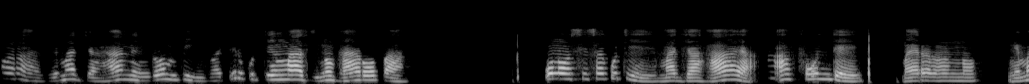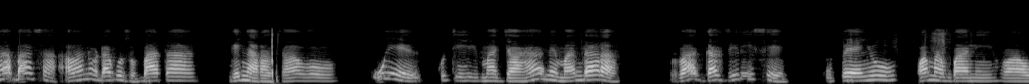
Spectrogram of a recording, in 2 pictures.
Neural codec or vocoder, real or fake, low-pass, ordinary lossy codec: none; real; 5.4 kHz; AAC, 32 kbps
